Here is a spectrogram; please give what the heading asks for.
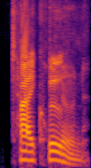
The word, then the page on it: tycoon: American English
